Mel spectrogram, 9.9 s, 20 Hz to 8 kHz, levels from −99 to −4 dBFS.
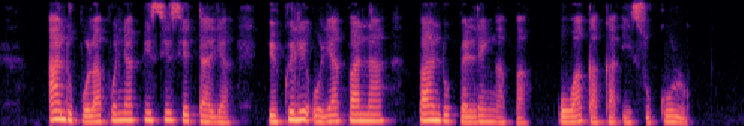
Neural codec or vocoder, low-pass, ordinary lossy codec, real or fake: none; 7.2 kHz; Opus, 16 kbps; real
